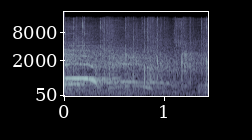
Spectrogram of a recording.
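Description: Soft, scattered applause from a church audience during a sermon, a brief patter of light claps with no strong rhythm, fairly quiet and thin, like a restrained golf clap.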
